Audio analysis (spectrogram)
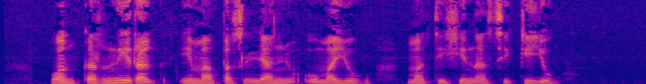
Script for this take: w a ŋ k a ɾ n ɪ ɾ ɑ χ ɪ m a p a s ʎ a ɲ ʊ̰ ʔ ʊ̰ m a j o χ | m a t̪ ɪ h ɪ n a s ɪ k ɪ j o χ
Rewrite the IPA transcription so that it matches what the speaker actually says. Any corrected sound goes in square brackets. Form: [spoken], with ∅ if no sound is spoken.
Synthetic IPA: w a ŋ k a ɾ n ɪ ɾ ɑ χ ɪ m a p a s ʎ a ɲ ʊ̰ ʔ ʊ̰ m a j o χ | m a t̪ ɪ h ɪ n a s ɪ k ɪ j o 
